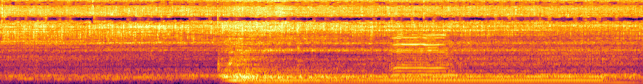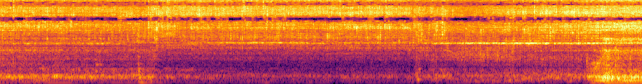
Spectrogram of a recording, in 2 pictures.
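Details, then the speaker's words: Garbage disposal that only hummed when jammed, after turning it back and forth to free it, run with water: spins up to a steady even hum, no grinding or stalling; working normally. "as you can hear guys it is running it's good as new"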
